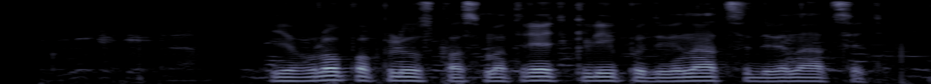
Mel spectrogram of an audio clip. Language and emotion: Russian, neutral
